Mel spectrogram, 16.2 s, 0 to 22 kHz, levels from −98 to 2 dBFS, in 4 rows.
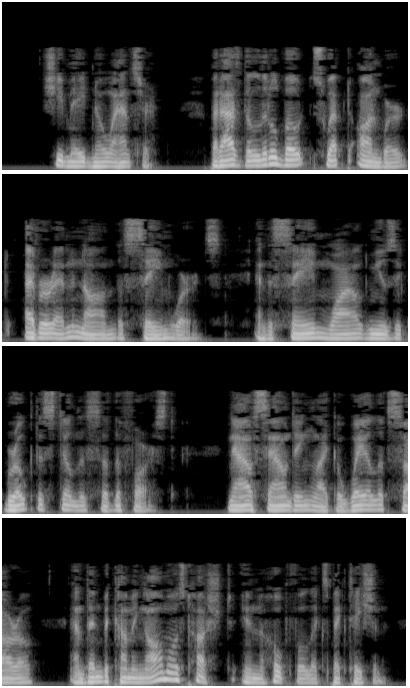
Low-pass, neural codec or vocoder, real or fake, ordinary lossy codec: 7.2 kHz; none; real; MP3, 32 kbps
